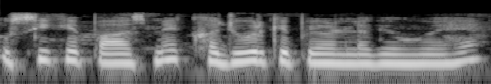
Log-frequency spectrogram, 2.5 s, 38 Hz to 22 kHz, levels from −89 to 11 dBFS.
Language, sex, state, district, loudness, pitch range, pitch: Hindi, female, Uttar Pradesh, Lucknow, -14 LUFS, 190-225 Hz, 210 Hz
